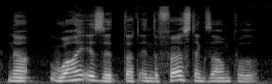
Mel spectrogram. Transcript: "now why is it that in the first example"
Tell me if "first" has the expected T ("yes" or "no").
yes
